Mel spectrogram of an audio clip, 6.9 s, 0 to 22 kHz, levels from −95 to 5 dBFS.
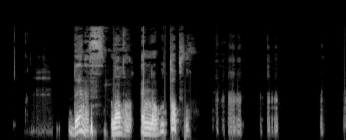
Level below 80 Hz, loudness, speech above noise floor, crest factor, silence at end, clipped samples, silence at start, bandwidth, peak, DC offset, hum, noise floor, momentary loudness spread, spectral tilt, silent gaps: -56 dBFS; -17 LUFS; 44 dB; 20 dB; 1.4 s; under 0.1%; 1.35 s; 11.5 kHz; 0 dBFS; under 0.1%; none; -61 dBFS; 24 LU; -6 dB/octave; 2.69-2.79 s, 4.02-4.23 s, 4.92-5.18 s, 5.28-5.32 s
